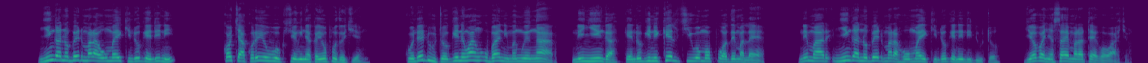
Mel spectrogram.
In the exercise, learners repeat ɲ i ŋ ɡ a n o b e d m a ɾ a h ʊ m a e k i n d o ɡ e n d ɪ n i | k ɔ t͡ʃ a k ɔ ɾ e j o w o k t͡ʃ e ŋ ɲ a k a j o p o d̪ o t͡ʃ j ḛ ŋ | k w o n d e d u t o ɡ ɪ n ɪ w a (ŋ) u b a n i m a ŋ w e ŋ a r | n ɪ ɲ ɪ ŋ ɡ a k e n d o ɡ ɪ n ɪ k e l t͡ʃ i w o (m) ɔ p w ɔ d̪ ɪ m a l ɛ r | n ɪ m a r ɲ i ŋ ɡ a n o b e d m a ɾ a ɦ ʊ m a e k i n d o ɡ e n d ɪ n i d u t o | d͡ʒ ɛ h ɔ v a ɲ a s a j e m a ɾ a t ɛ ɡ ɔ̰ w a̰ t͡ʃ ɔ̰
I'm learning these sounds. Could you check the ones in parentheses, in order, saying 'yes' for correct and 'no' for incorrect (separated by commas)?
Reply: yes, yes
